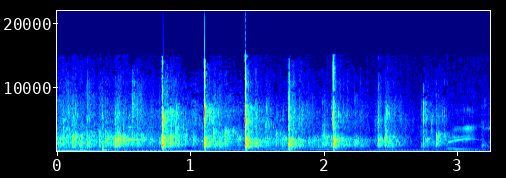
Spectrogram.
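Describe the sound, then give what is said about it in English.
An audience at a church service claps and cheers, giving a hand clap and shout of praise before being seated, with loud, sharp hand claps falling into a steady rhythm over a bed of shouting, whooping voices that trail off near the end. “Give him a hand clap and shout of praise before you're seated.”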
